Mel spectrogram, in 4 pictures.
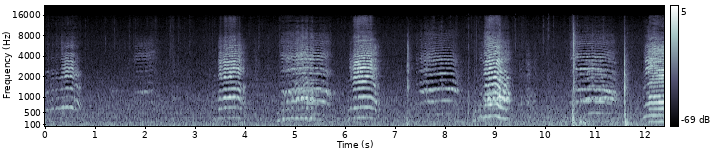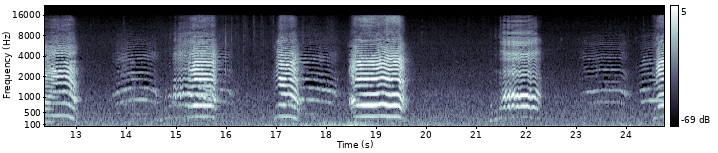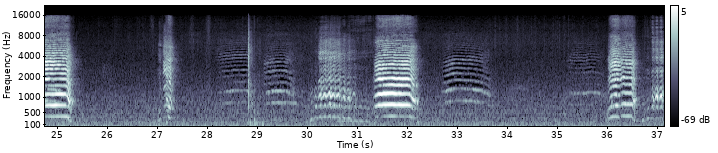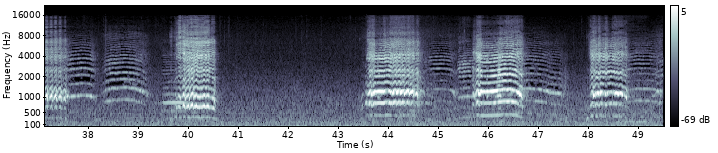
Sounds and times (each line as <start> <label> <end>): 3.4 goats 13.1
13.7 goats 19.6
27.0 goats 40.6
43.4 goats 49.5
